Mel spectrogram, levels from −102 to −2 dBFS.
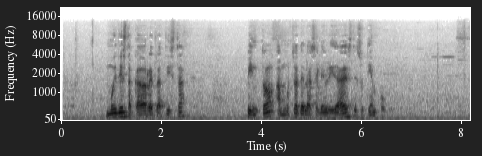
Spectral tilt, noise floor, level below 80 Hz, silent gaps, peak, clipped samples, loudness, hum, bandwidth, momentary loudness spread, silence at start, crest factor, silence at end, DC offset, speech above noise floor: -7 dB/octave; -41 dBFS; -46 dBFS; none; -4 dBFS; under 0.1%; -18 LUFS; none; 13 kHz; 19 LU; 0.05 s; 18 dB; 0 s; under 0.1%; 23 dB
